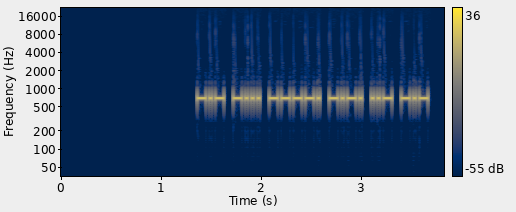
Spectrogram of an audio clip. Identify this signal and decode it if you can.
Morse code, heard as a keyed tone, about 38 wpm, 700 Hz. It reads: KB9CUK
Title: USA Call Signs - 6 Characters - 40wpm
